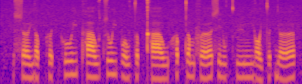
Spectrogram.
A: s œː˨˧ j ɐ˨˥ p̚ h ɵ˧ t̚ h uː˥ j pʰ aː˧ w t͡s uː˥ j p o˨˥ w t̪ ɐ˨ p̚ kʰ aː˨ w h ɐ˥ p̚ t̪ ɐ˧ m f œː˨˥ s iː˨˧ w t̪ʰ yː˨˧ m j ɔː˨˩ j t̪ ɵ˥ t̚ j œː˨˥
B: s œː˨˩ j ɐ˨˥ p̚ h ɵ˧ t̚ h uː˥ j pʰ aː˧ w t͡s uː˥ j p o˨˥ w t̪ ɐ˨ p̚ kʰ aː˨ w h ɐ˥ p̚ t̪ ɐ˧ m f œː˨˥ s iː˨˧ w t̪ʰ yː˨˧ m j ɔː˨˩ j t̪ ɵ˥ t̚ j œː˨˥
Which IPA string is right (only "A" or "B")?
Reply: A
